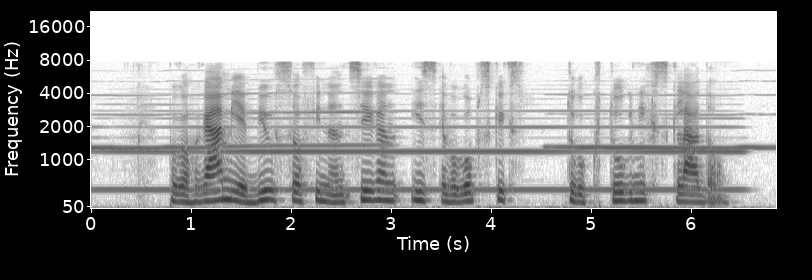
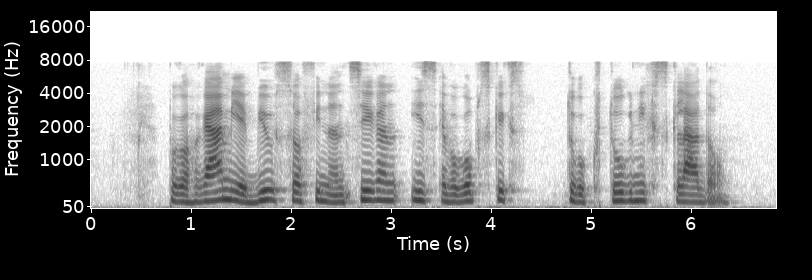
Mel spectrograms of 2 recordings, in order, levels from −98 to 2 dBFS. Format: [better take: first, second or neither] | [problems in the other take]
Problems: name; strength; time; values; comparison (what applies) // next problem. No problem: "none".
second | background sound (Wind instrument, woodwind instrument + Wind instrument, woodwind instrument); 9 dB below the speech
